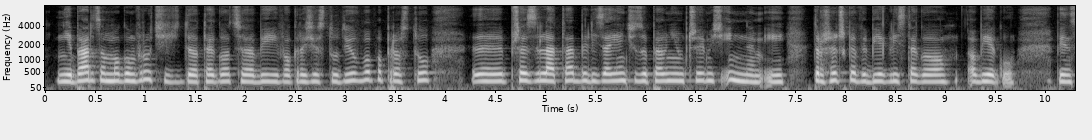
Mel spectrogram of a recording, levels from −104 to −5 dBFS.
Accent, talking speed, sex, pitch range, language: native, 165 wpm, female, 200-225 Hz, Polish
